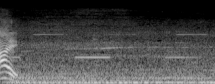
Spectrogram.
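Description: Engine of a hirail material leveler (small wheel excavator) running with a steady low hum. A short repeated voice alert ends just at the start.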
